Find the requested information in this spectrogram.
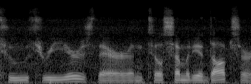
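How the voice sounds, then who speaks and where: A man with a Quebec accent and a fairly low pitch. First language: French. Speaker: dog rescuer vlogger. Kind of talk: casual vlog monologue. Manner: halting, with repetitions.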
